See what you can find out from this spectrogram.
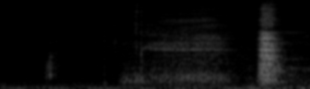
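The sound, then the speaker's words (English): A person takes one sharp, loud breath near the end, a brief rush of air after a quieter stretch of soft breathing noise. “I need a breath.”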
